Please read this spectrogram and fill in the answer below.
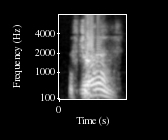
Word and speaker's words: Ovcharov: Third one on the panel is Mario Ovcharov. Is that pronounced well? Ovcharov? Yeah. Okay, thank you.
